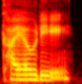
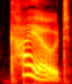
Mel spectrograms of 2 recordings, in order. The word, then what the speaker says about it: coyote: What'll jump out at you first is that the coyote pronunciation is much more prominent in the middle of the United States than anywhere else. It spans a somewhat expanded Great Plains region. All along the coasts and in the south, and through the whole Minnesota, Wisconsin, Ohio region, people primarily seem to say coyote. But in Montana, Wyoming, the Dakotas, Kansas, Nebraska, and Iowa, coyote seems dominant.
